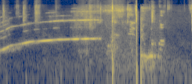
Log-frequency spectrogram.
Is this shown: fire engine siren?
yes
